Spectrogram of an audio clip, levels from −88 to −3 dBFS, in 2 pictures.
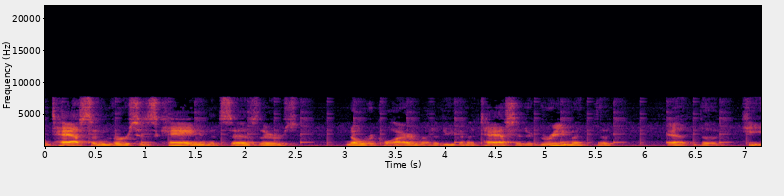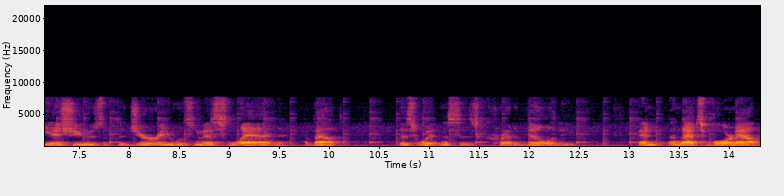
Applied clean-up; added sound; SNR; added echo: none; Keyboard (musical); 19 dB; reverberation time 0.2 s.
